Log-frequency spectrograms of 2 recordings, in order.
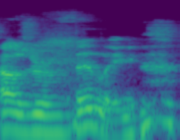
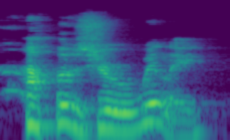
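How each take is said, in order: First: It is said with a Swedish v sound. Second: It is said with a plain English w sound.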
